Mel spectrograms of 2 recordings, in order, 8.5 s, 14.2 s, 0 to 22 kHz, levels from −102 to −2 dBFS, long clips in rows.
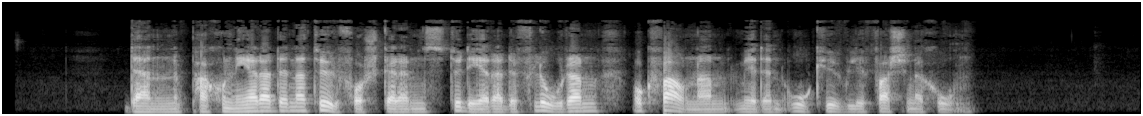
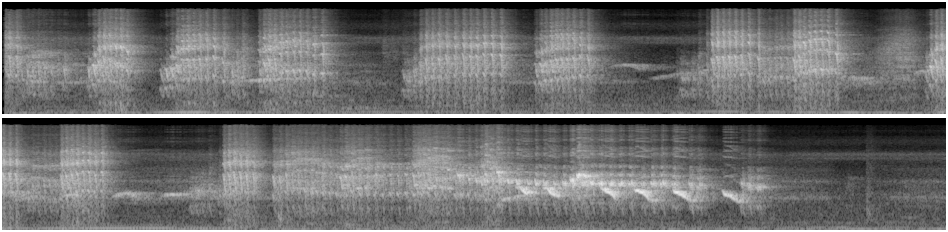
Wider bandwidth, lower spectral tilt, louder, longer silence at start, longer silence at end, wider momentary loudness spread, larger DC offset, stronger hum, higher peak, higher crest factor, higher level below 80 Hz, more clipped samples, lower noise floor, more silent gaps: second, 11.5 kHz vs 17 kHz; first, -5.5 dB/octave vs 2 dB/octave; about the same, -18 LUFS vs -19 LUFS; first, 0.95 s vs 0 s; first, 1.35 s vs 0.05 s; second, 11 LU vs 16 LU; neither; neither; about the same, 0 dBFS vs -2 dBFS; about the same, 20 dB vs 22 dB; about the same, -52 dBFS vs -50 dBFS; neither; first, -76 dBFS vs -48 dBFS; neither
